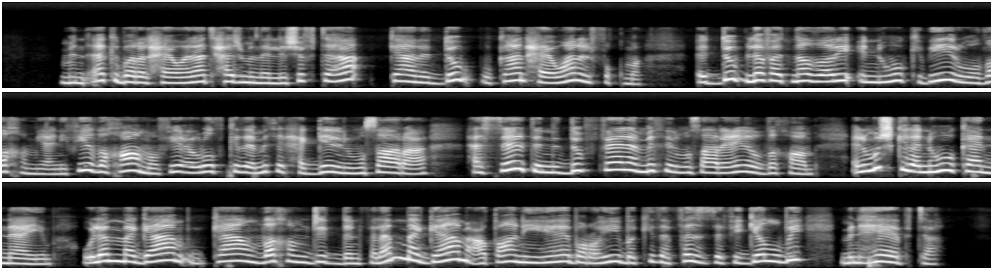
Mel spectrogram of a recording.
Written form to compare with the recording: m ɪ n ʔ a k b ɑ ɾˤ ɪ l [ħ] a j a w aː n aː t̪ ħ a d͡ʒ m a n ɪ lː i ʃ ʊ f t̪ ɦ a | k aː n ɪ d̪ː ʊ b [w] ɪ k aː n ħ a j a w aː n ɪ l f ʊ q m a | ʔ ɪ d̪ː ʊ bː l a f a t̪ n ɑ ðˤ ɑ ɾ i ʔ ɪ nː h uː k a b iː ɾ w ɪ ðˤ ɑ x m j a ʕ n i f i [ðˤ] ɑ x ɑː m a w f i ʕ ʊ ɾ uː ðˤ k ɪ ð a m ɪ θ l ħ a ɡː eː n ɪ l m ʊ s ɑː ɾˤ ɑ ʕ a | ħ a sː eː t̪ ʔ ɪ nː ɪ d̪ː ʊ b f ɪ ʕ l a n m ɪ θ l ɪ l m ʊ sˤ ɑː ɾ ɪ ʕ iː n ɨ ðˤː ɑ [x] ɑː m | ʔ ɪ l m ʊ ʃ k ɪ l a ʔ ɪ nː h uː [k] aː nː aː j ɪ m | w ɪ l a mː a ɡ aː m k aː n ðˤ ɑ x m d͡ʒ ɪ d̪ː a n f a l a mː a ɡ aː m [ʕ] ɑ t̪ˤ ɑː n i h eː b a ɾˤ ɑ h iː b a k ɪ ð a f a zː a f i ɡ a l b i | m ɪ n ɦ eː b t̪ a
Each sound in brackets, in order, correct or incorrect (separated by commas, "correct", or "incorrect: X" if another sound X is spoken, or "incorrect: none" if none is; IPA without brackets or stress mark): correct, correct, correct, correct, correct, correct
